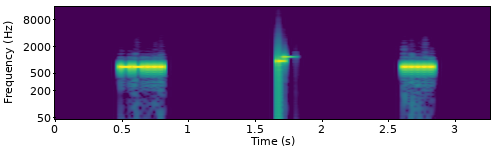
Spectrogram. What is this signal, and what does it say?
Morse code, heard as a keyed tone, about 50 wpm, 700 Hz. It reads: 7 5
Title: Single Letter-Number Alt 50wpm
